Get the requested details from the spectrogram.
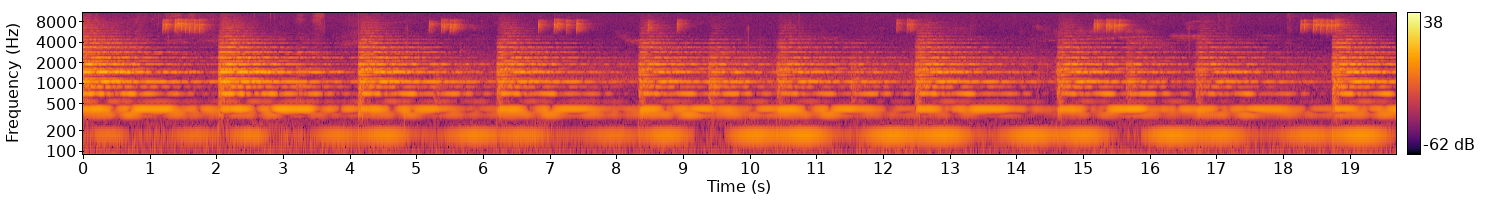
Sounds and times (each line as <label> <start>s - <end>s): church bells 0.0s - 19.7s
